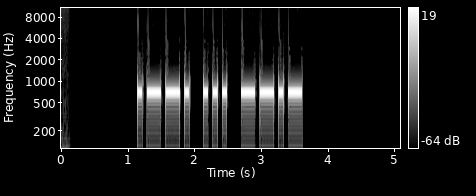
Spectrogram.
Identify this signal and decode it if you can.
Morse code, heard as a keyed tone, about 17 wpm, 700 Hz. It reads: PSQ
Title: USA Call Sign Postfixes - 3 Letters 17wpm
